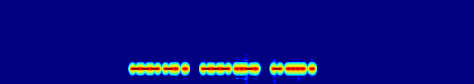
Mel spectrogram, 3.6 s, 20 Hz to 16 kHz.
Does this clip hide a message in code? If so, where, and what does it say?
Yes: Morse code from 1.0 to 2.3 s, heard as a keyed tone, about 62 wpm, 700 Hz. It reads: ONE OF THE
